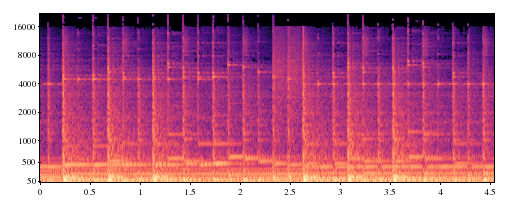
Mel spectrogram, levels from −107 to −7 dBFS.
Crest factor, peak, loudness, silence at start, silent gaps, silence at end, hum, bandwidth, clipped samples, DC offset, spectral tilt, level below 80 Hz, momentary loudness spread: 18 dB; -2 dBFS; -20 LUFS; 0 s; none; 0 s; none; 16.5 kHz; under 0.1%; under 0.1%; -5.5 dB/octave; -24 dBFS; 4 LU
